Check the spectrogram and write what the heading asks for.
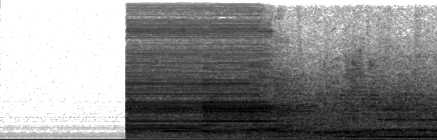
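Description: Near silence with a faint hum, then a little over a second in the gym sound cuts in on an electronic scoreboard buzzer, which sounds for about a second and a half and signals the end of a timeout. Gym background noise carries on under it.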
